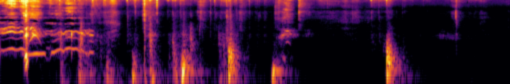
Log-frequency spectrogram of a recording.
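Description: A man whimpering and laughing in pain from lime juice in his eyes: a high, wavering whine in the first second, then a string of short, low bursts of laughter about half a second apart, the last near five seconds in.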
